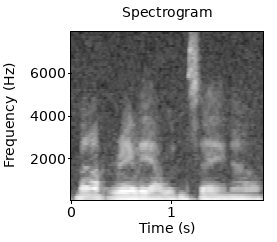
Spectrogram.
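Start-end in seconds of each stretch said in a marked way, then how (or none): none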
